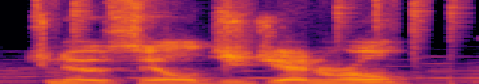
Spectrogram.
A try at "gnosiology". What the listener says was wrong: Gnosiology. You don't pronounce the first G. Yeah,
